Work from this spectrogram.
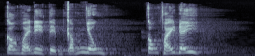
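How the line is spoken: Loud shout. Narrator (Vietnamese): Cậu hét lớn

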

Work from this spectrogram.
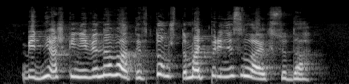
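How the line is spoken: Angry addition. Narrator (Russian): Сердито прибавила она

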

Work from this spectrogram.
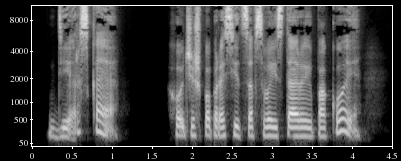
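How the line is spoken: Mocking. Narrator (Russian): насмешливо сказал он

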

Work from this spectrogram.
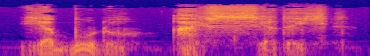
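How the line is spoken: Quiet. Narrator (Russian): тихо произнесла Илэйн

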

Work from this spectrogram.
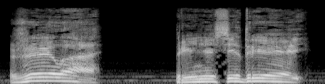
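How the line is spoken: Shouted. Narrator (Russian): Крикнул хвост

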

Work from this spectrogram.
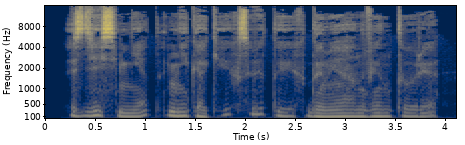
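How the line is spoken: Seductive whisper. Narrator (Russian): соблазнительно прошептала она ему в губы

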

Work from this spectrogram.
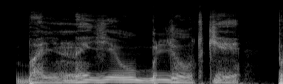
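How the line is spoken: Muttering. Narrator (Russian): пробормотала Аяшики

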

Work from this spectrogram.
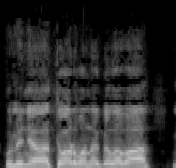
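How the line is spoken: Terrified scream. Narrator (Russian): Шульц был контужен воздухом и в ужасе закричал

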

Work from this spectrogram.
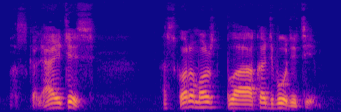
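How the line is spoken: Angry shout, voice breaking. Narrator (Russian): крикнул срывающимся от злости голосом

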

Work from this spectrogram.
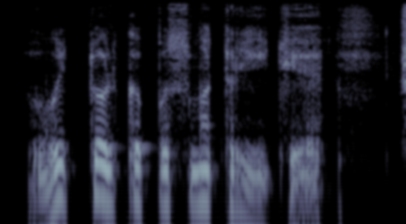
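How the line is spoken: Whisper. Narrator (Russian): шепнул Айшем

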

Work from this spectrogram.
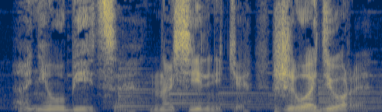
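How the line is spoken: Hissed through teeth. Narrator (Russian): прошипел Шаор сквозь зубы

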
